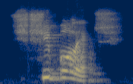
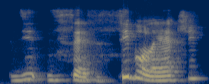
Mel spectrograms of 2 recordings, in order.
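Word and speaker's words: Chibolete: Se respondesse que não, diziam: então diga Shibolete. Se ele dissesse Sibolete, sem conseguir pronunciar corretamente a palavra, prendiam-no e matavam-no no lugar da passagem do Jordão.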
